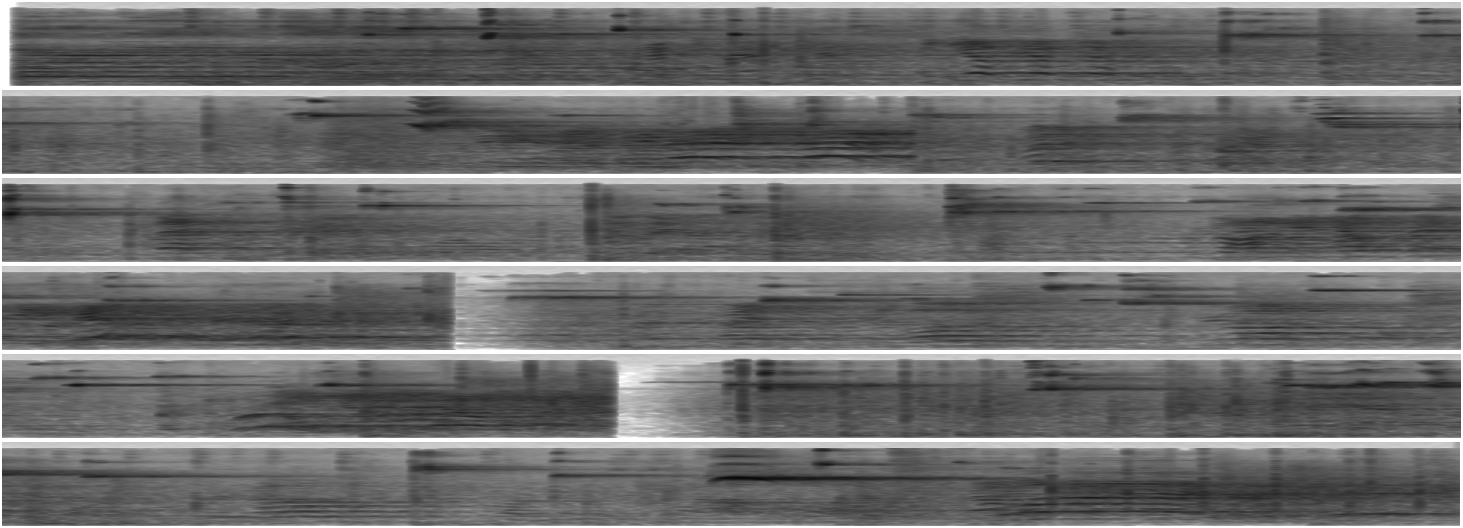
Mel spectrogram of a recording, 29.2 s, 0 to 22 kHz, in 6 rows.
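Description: Live sound of an indoor basketball game in a reverberant gym: a ball bouncing on the hardwood, sharp short impacts, and players' voices calling out. The sound cuts out abruptly twice, after about 16 and 21 seconds, where the footage is edited.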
